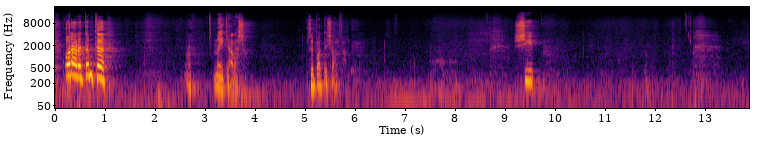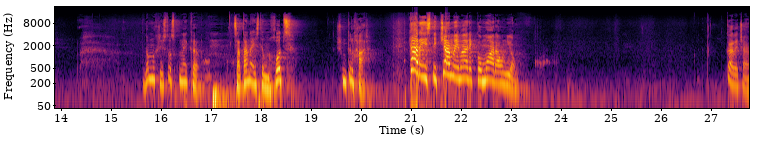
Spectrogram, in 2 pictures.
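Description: A middle-aged man speaks calmly into a microphone, pausing often.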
